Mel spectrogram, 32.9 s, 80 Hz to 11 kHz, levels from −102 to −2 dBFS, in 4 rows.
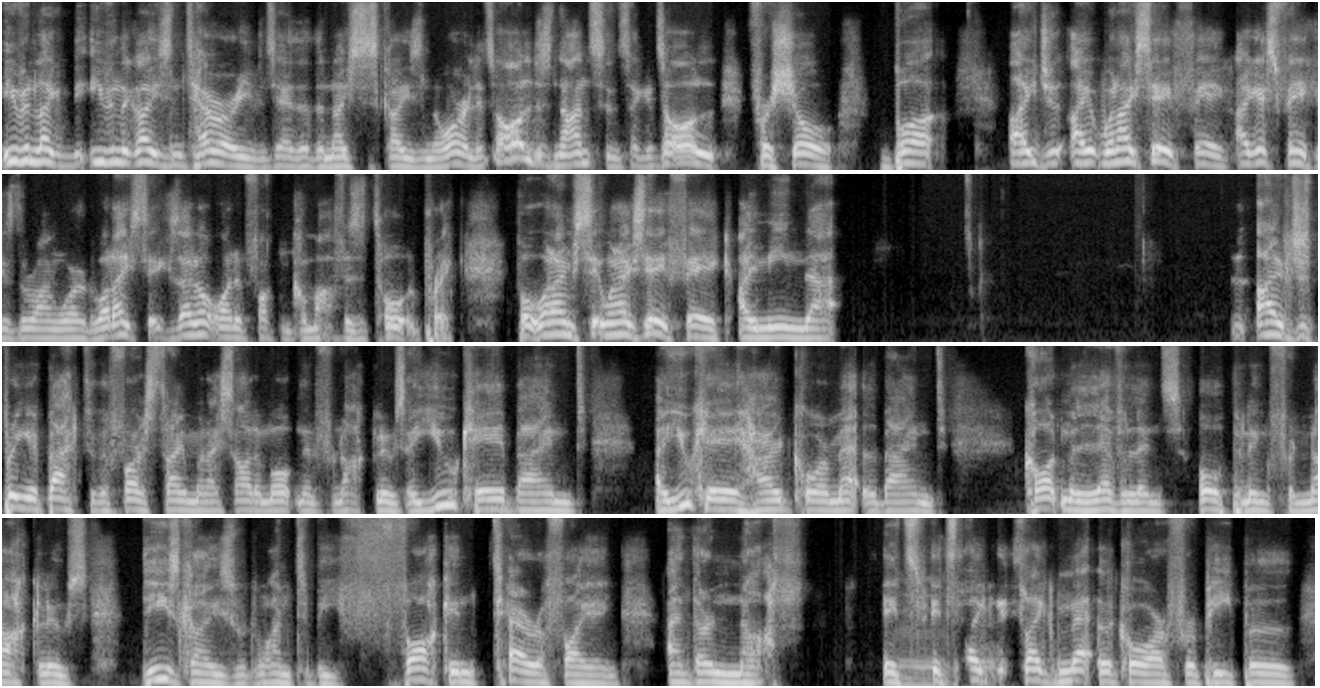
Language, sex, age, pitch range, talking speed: English, male, 30-49, 125-155 Hz, 210 wpm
